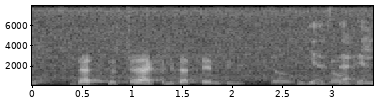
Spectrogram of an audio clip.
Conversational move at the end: taking over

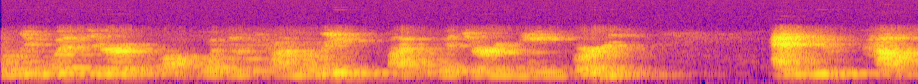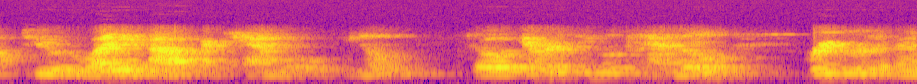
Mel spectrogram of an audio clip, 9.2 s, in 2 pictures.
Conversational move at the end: listening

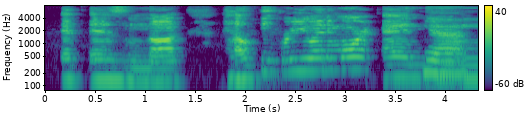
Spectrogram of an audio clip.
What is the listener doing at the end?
listening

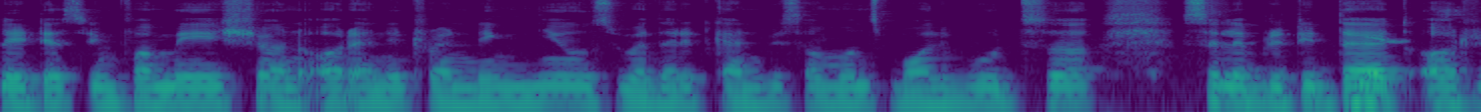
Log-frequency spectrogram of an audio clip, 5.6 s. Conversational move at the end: listening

